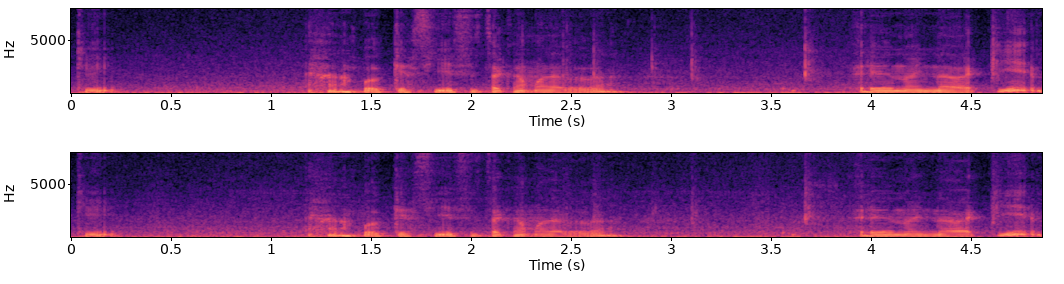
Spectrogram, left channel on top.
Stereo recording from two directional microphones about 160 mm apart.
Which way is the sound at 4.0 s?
10° left (ahead or behind).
